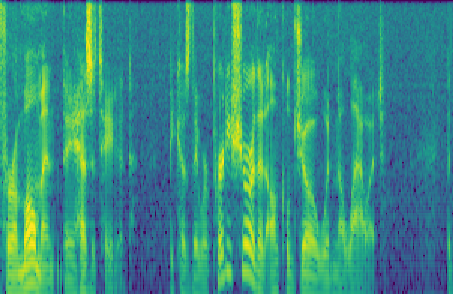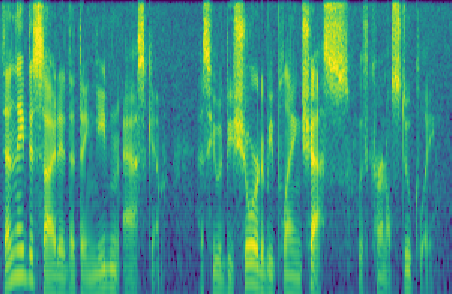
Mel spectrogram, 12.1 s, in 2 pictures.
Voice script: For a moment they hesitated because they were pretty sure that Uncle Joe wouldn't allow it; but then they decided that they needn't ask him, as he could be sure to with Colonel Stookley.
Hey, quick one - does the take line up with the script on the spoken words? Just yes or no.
no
